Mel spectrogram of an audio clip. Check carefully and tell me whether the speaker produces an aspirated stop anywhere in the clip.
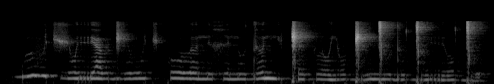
no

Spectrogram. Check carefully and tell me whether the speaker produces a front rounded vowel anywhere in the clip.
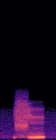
no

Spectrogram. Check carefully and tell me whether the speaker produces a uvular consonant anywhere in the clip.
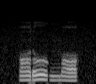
no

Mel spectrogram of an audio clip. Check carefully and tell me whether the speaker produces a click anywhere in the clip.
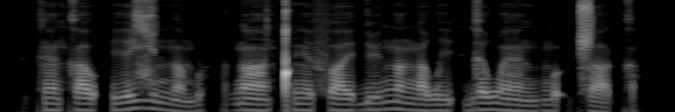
yes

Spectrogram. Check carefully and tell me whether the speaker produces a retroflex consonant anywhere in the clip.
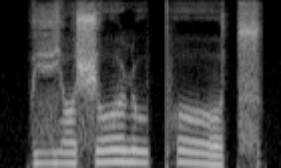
yes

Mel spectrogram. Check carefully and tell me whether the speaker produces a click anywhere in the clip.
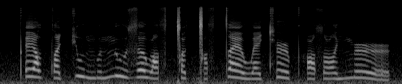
yes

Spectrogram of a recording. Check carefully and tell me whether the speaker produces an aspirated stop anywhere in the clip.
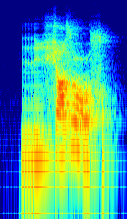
no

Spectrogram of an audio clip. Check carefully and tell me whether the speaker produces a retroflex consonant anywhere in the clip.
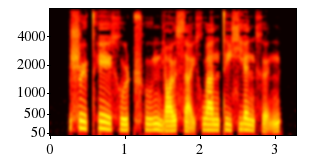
yes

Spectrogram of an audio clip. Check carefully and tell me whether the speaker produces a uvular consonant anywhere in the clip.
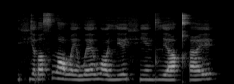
yes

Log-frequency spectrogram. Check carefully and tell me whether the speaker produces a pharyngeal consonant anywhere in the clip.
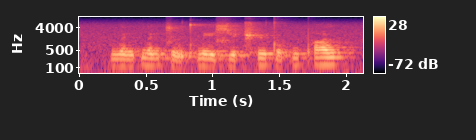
no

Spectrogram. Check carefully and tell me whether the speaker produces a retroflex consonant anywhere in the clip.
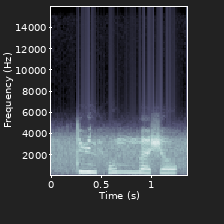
no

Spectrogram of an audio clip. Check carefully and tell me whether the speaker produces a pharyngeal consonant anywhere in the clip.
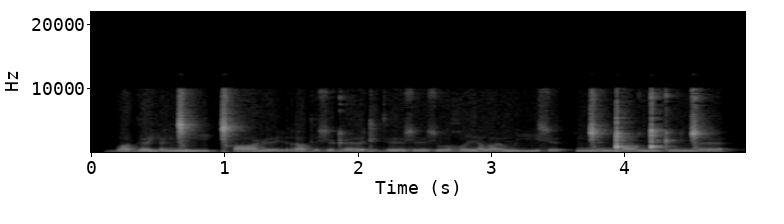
no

